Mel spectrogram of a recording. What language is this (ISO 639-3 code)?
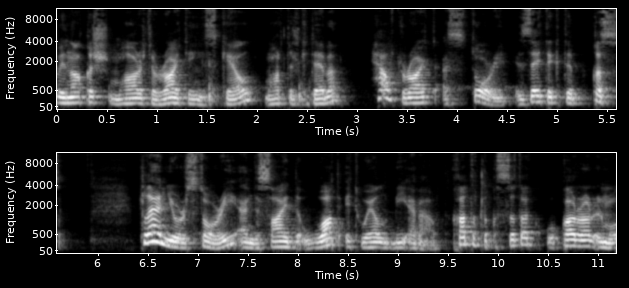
ara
